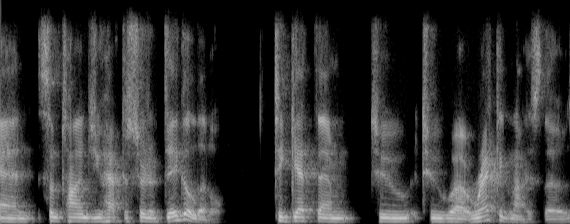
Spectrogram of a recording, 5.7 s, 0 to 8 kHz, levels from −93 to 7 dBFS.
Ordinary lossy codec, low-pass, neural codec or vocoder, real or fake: Opus, 64 kbps; 7.2 kHz; none; real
